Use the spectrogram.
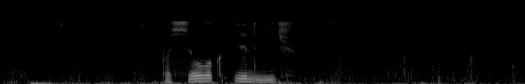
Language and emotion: Russian, neutral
